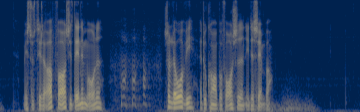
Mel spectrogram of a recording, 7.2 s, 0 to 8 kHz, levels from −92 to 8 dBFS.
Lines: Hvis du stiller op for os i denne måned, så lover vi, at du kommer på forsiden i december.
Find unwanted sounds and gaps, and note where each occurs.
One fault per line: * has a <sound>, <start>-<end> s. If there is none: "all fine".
* has a laugh, 2.3-3.0 s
